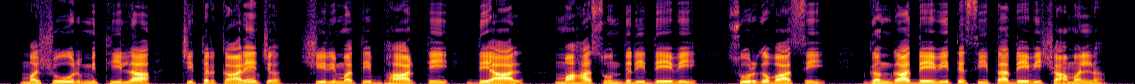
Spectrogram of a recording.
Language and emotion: Dogri, neutral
